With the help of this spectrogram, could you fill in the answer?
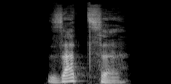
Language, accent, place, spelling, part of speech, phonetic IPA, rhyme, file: German, Germany, Berlin, Satze, noun, [ˈzat͡sə], -at͡sə, De-Satze.ogg
- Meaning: dative of Satz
